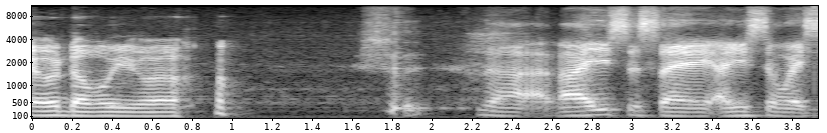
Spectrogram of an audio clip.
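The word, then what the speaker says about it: OwO: are non-weeb speaking, and they thought it was pronounced oh, whoa. So they were like, what does oh, whoa mean? So then I was like, it's pronounced O-W-O, like you sped it out, but we're going to keep with the meme of O-wo.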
